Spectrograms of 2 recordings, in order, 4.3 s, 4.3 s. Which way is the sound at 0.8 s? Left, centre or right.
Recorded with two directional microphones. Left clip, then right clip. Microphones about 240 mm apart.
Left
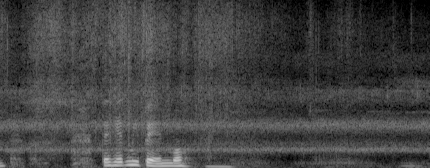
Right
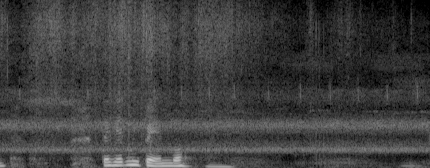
Left.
